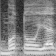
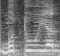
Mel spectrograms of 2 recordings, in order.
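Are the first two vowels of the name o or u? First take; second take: o; u. First: The first two vowels sound like o. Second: The first two vowels sound like u. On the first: The speaker calls it wrong. "baka daw Botoyan" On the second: The speaker calls it right. "hindi, Butuyan talaga"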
